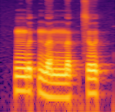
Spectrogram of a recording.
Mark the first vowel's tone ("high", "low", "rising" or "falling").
high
